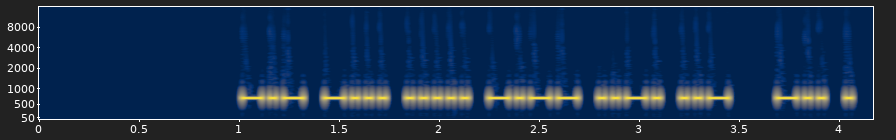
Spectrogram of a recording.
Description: Morse code, heard as a keyed tone, about 36 wpm, 700 Hz. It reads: KB5YFU DE
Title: USA Callsign DE Callsign 35wpm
